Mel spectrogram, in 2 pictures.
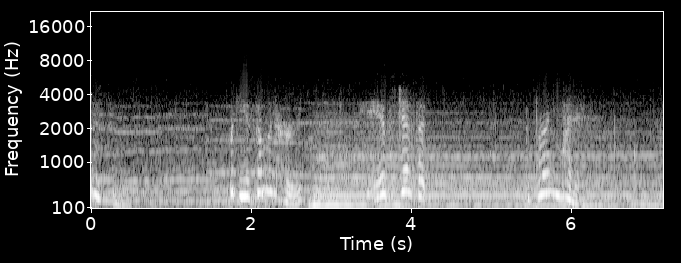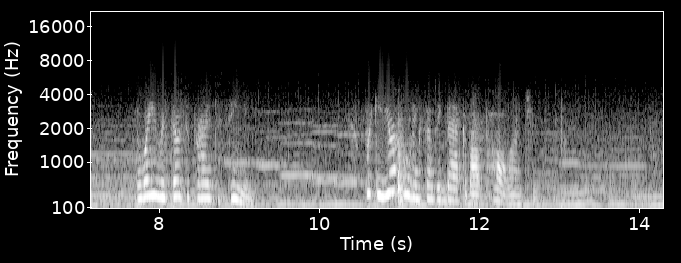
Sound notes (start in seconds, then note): none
